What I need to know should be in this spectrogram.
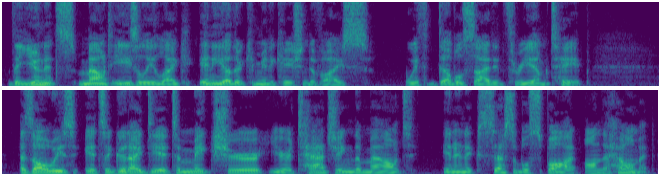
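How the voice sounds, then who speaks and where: A man's voice: medium pitch, lively intonation, normal speed, no echo. Dry, close-miked man narrating a review. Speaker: product reviewer and channel host.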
